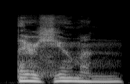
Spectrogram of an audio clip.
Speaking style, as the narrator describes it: Vale whispered

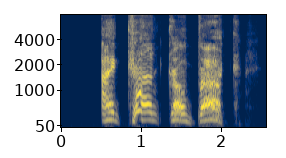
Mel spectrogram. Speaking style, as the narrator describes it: Nail shouted, but he seemed afraid of Kaladin

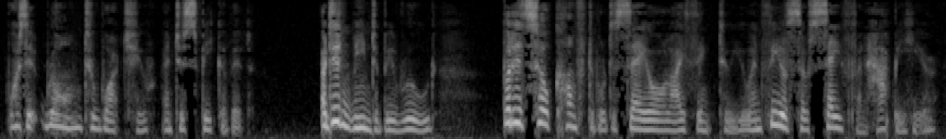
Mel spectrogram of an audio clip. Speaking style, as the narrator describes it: fearing that she had said too much, she whispered anxiously

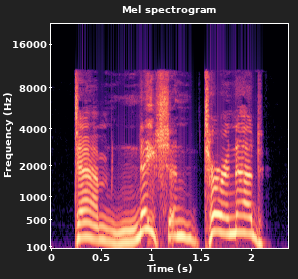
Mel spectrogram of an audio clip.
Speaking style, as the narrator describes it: Navani snapped

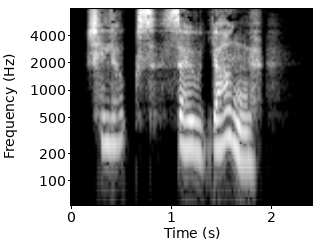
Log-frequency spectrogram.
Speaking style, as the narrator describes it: Dior murmured

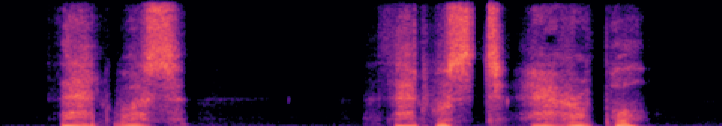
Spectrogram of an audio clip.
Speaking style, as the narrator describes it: she whispered

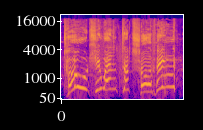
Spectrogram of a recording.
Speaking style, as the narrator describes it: she yelled

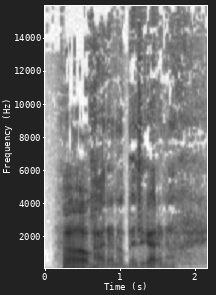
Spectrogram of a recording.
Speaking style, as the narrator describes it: Sam Swope wearily murmured

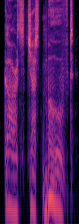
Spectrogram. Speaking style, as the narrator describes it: hissed

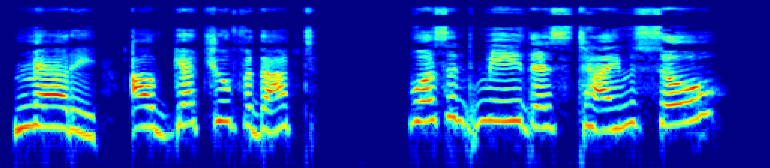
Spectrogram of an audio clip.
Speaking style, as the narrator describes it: Mary shouted back

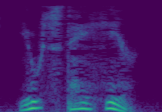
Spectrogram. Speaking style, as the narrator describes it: whispered

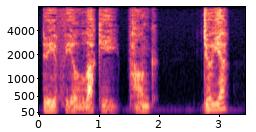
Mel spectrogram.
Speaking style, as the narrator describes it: It was a raspy voice

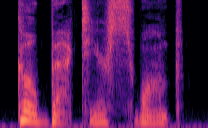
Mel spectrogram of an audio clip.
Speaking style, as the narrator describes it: Shaizan growled softly

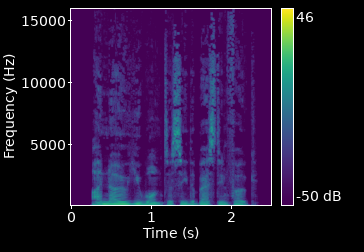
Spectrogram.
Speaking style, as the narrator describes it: I said gently

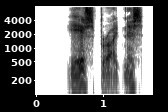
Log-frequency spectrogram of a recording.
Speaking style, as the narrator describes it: he said, his voice thick with a rural accent that bordered on Herdazian

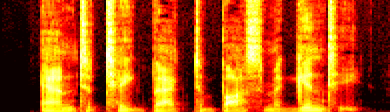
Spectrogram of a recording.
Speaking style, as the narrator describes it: said Morris bitterly

